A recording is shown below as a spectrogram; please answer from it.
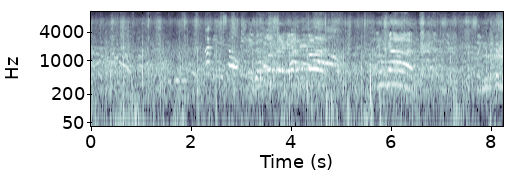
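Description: Spectators' voices calling out along a race course, not close to the microphone, over the running footfalls and jostling of a runner carrying the phone.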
